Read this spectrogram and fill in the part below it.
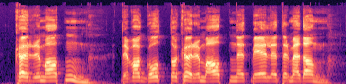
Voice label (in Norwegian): korre maten, Numedalsmål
